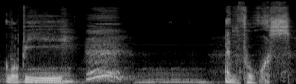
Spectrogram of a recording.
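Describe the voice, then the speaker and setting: A man's voice: deep voice, very slow. A man with a Swiss German accent narrating a children's story dramatically, in short, suspenseful phrases. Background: music.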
